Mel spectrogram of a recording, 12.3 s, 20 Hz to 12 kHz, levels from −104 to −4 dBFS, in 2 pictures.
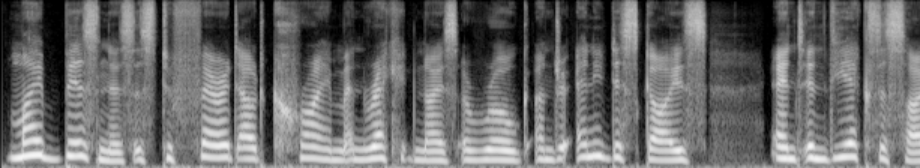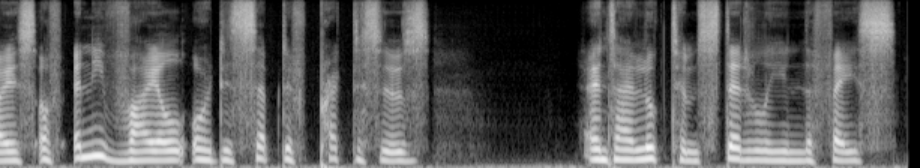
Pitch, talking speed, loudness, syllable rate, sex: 205 Hz, 155 wpm, -18 LUFS, 5.3 syllables/s, female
